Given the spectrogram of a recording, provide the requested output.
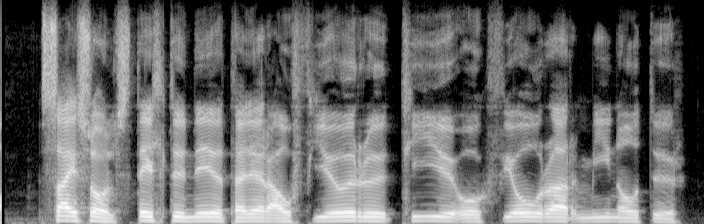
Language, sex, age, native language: Icelandic, male, 14, Icelandic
